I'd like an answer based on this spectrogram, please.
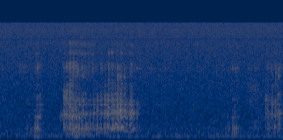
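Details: Tulip, a bulldog, snarling and growling in one rough, rolling gobble lasting about a second, with faint grunts before and after as someone urges her on.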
